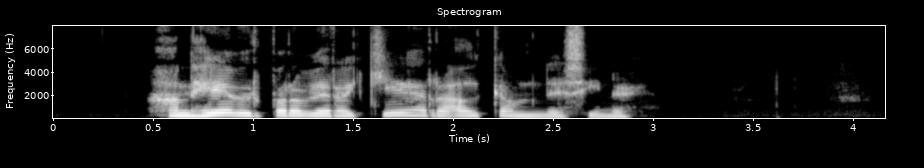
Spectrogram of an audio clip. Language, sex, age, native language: Icelandic, female, 20-29, Icelandic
